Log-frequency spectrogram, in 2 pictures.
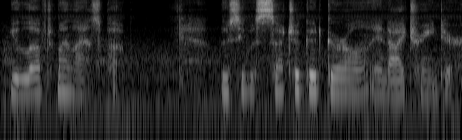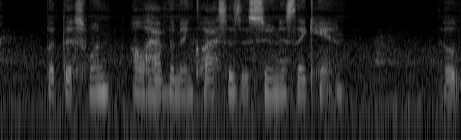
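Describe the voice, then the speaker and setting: A woman whispering an ASMR roleplay in a soft, soothing, coddling way over an audible fan hum. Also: mid-range voice.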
